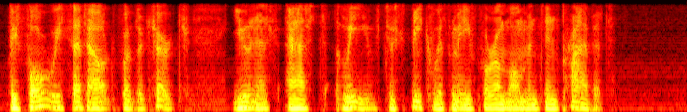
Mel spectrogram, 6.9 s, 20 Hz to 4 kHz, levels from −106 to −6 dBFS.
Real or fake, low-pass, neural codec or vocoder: fake; 3.6 kHz; vocoder, 24 kHz, 100 mel bands, Vocos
